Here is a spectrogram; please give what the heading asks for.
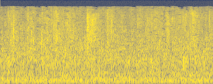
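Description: Steady rain falling, a dense, continuous hiss of drops with faint pattering texture and no pauses, quiet overall with no voices present.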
